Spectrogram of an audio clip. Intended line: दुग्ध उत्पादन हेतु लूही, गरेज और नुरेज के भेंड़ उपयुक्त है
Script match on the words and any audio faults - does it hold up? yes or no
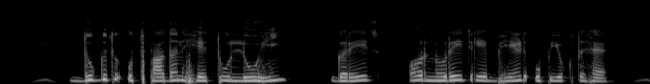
yes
